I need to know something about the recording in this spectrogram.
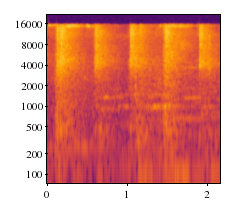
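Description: Two boxers sparring in a ring: several dull thuds from gloved punches and steps on the ring canvas, with music playing in the background.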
